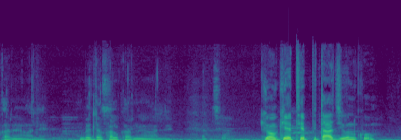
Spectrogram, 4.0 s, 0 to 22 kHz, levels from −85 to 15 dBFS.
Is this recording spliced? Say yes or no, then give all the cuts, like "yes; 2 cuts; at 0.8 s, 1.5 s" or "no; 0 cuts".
no; 0 cuts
